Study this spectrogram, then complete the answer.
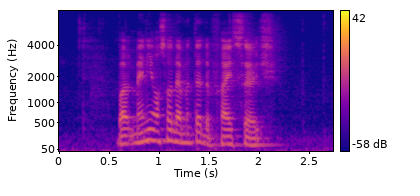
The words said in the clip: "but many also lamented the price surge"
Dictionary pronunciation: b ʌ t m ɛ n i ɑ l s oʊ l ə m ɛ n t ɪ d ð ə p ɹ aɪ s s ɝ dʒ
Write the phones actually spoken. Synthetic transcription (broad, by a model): b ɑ t m ɛ n i ɑ l s oʊ l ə m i t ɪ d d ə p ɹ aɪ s s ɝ tʃ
